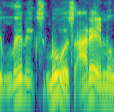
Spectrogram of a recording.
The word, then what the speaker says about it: Lennox: with the british accent we don't pronounce it lenox we pronounce it linux so yeah it's weird we're weird like that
